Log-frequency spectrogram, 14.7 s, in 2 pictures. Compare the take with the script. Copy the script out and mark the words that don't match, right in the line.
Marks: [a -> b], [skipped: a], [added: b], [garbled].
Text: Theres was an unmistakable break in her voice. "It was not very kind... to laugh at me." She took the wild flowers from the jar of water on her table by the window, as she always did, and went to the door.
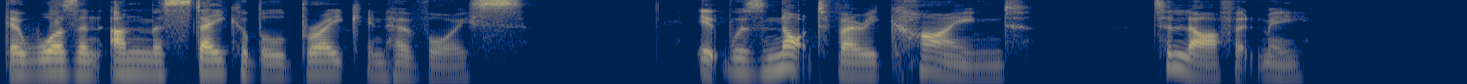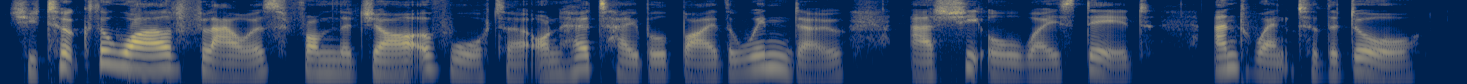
[Theres -> There] was an unmistakable break in her voice. "It was not very kind... to laugh at me." She took the wild flowers from the jar of water on her table by the window, as she always did, and went to the door.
